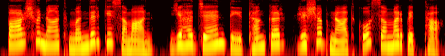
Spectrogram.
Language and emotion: Hindi, neutral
